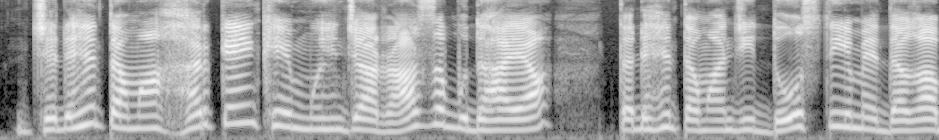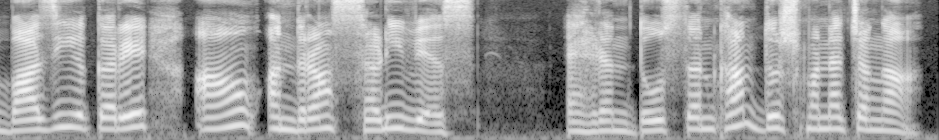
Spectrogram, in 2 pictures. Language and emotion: Sindhi, angry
